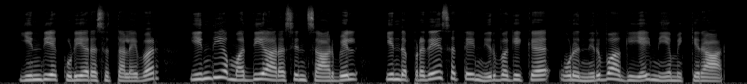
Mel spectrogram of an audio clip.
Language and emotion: Tamil, neutral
